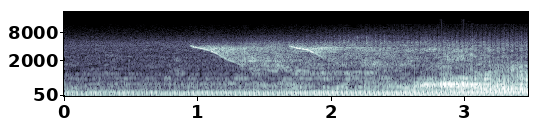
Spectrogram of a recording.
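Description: Young monkeys shriek sharply nearby.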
